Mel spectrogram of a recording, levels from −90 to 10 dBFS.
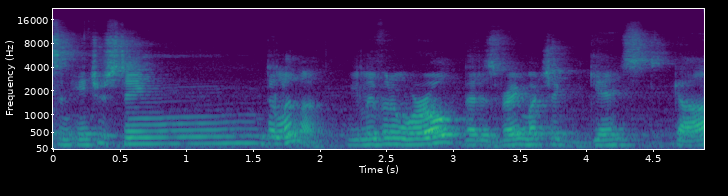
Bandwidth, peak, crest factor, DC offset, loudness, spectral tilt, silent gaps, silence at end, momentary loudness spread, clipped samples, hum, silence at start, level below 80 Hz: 16 kHz; -14 dBFS; 20 dB; under 0.1%; -33 LUFS; -4.5 dB/octave; none; 0 s; 14 LU; under 0.1%; none; 0 s; -66 dBFS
